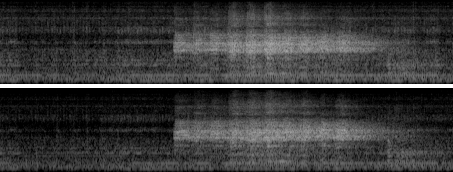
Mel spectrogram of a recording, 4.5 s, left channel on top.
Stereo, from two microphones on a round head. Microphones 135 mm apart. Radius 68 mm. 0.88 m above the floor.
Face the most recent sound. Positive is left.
turn(degrees=-60)  # may be behind; listen again after turning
